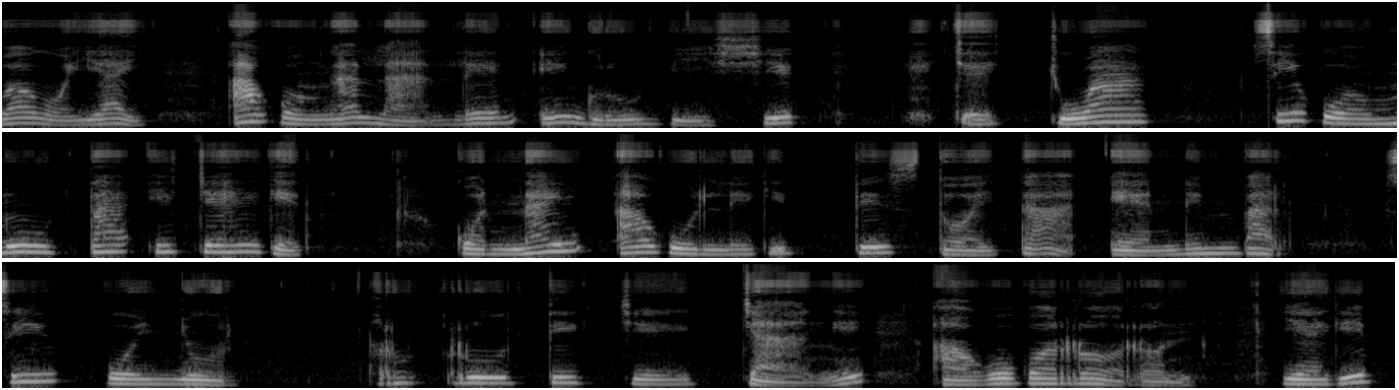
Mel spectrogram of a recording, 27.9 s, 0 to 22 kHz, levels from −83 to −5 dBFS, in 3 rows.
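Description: From start to finish the speech has a grainy, roughened texture, with harmonics turning noisy rather than swirly, and the bandwidth stays full. That's likely Opus compression in its music mode, starved for bits, which sounds like around 24 kbps, filling bands with folded or noisy energy.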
